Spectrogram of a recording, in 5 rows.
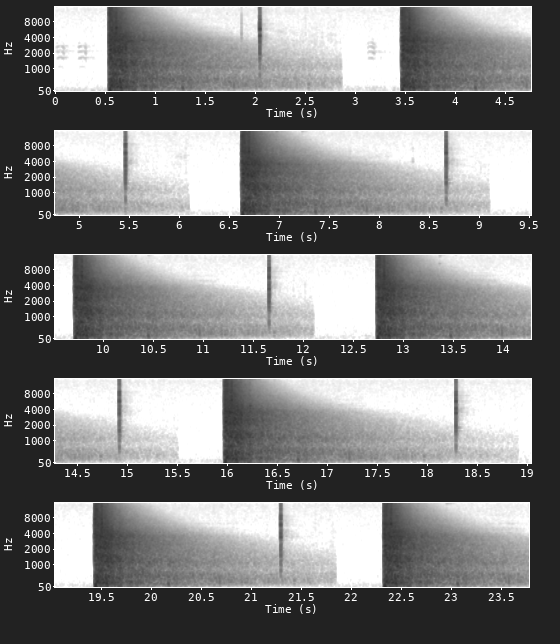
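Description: Eight rifle shots of Remington Peters 5.56/.223 ammunition ring out one at a time at steady intervals of about three seconds. Each sharp, loud crack fades into a decaying echo, followed by a faint tinny click.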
